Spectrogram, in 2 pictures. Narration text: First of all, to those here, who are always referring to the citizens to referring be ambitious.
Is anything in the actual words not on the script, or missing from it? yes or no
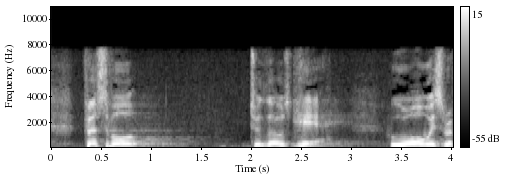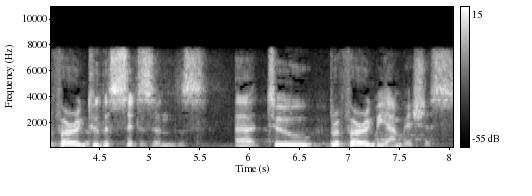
no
